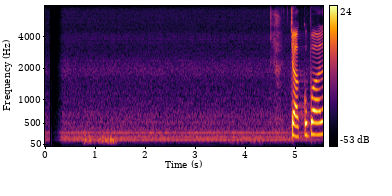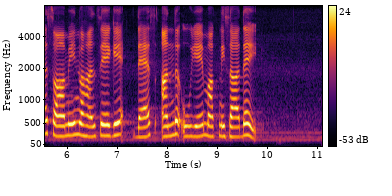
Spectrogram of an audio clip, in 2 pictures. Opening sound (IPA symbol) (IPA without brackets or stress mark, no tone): t͡ʃ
